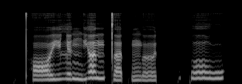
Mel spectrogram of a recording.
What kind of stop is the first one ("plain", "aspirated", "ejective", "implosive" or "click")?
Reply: aspirated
